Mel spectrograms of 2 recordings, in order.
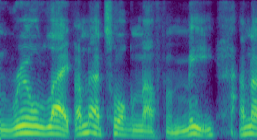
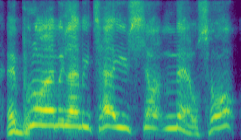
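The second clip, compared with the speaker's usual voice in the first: loud, high-pitched Cockney; brash, exaggerated Cockney impression, pitched way up; Cockney accent; 7 dB louder than usual. Shown as a demonstration. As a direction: burst into a hammed-up Cockney accent. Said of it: "But that Cockney accent".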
